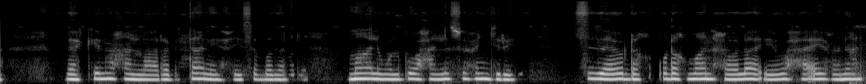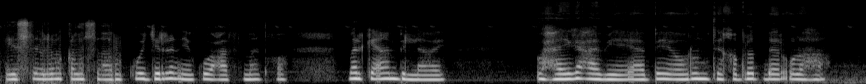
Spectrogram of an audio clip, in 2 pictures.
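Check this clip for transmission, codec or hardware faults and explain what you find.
Two faults are audible: faint echo in two short stretches, and a spell of degraded coding in the middle of the clip.

Echo leak, 2.88 to 3.11 s and 5.18 to 5.25 s: a weak copy of the speech trails it by about 207 ms, well below the speech at first and fainter still the second time. The likely cause is a far-end loudspeaker whose echo canceller let some of the signal back. A fixed delay separates it from room reverberation.

Call bitrate drop, 8.51 to 13.19 s: the sound turns rough and muffled as high frequencies above 8 kHz vanish, down from a full 20 kHz. The coarseness points to the encoder falling from around 32 kbps to about 6 kbps, staying lowest for 1.38 s. Unlike packet loss, nothing drops out.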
